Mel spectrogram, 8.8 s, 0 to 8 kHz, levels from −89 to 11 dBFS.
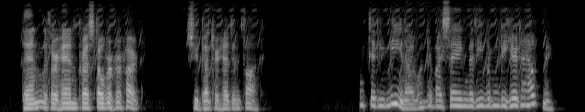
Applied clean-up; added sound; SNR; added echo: neural mask model Resemble Enhance denoiser.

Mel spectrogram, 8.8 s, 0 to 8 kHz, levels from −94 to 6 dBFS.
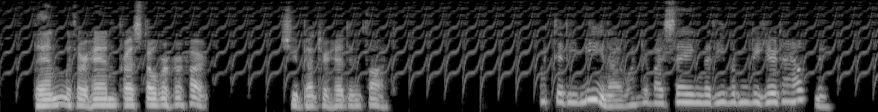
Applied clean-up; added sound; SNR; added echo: classical method Wiener filter.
